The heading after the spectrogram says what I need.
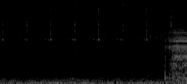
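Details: Discarded clock being restored, regulator adjusted to run fast for now: crisp, even ticks about four per second in a quiet room, steady beat with no skips or drag; the clock runs healthily.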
